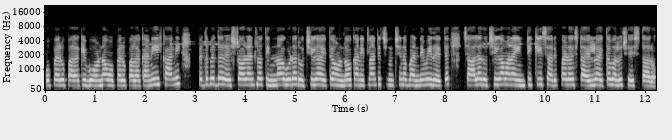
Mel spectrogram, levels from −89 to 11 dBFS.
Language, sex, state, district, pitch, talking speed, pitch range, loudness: Telugu, female, Telangana, Nalgonda, 260 Hz, 155 wpm, 245-270 Hz, -11 LUFS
